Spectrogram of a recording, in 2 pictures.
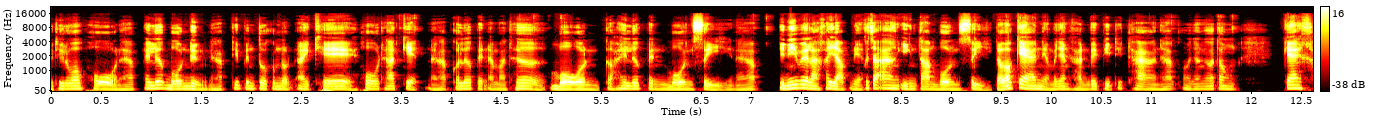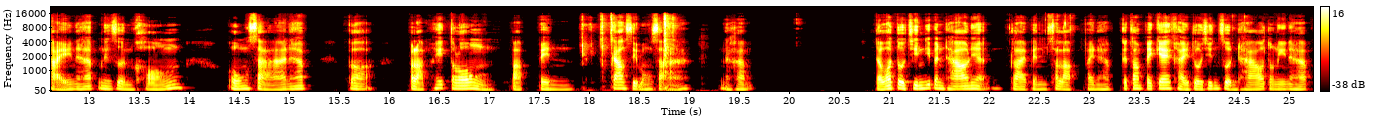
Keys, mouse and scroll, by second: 3.5-4.8 drag, 5.0-7.1 drag, 10.1-11.1 middle drag, 11.6 click, 15.0-19.3 drag, 20.0-20.7 middle drag, 21.1 middle click, 23.2 middle click.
